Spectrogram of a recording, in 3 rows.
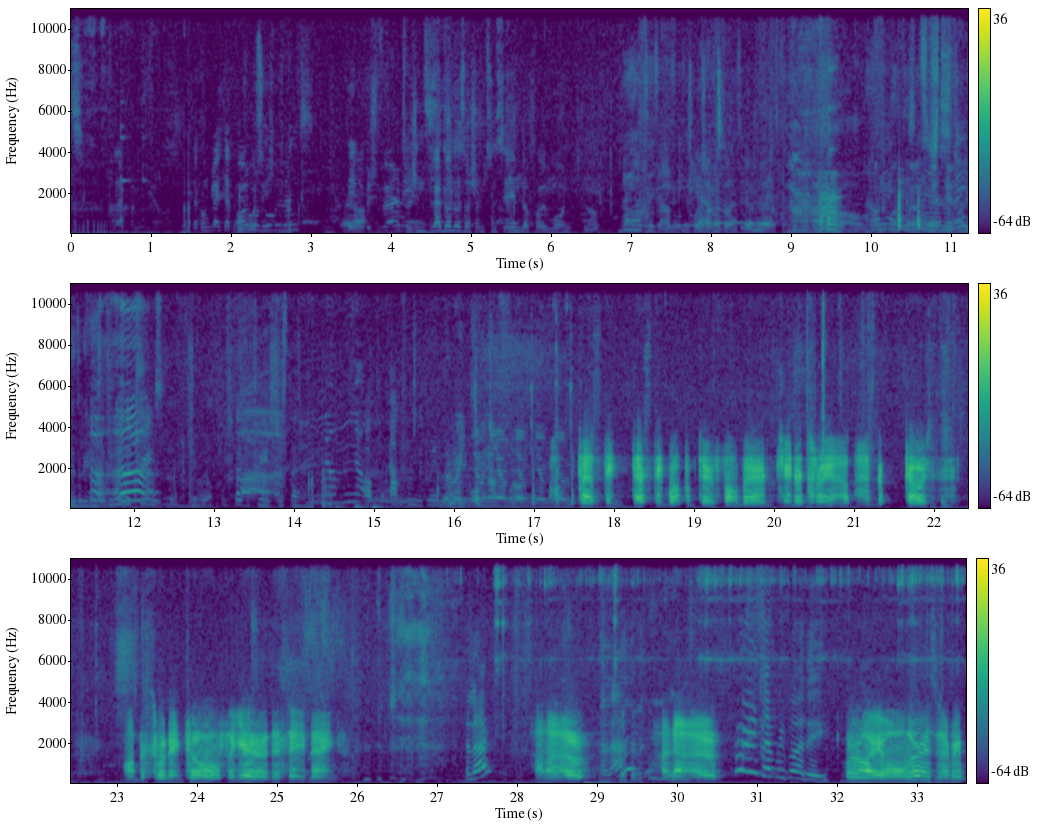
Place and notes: A fond tribute to 4 musicians (Tuna Trio and the Ghost) who were having a last rehearsal before a concert on the platform of a swimmingpool. Together with other chance visitors we were attracted by the sound of music in the pitch dark. The singer (Neil from London) with a banjo was amplified trough a megaphone, a contrabass from sibiria, a cajón player and a saxophone player from saxony. Recorded with a handheld Zoom H2.
NB, Bayern, Deutschland, July 2011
